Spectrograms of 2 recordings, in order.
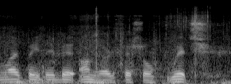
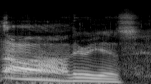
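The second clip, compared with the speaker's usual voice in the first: excited; 6 semitones higher, slower than usual. Real, not acted. Friend hooks a big fish.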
